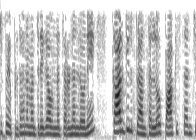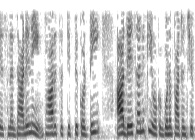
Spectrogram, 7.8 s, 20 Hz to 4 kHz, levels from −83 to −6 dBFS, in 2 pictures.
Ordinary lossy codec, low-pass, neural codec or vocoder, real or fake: none; 3.6 kHz; none; real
